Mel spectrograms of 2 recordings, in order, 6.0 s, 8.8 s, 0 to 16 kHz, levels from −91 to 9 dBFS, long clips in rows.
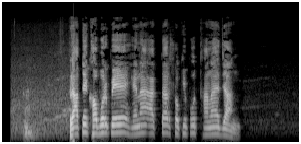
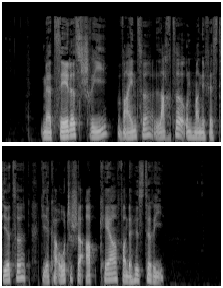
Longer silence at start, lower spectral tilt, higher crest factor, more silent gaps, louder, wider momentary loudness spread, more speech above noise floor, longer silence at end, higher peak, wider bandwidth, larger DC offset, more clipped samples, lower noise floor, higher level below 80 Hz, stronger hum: second, 0.2 s vs 0.8 s; second, -4.5 dB/octave vs -6 dB/octave; about the same, 20 dB vs 20 dB; neither; first, -18 LUFS vs -28 LUFS; first, 19 LU vs 9 LU; second, 47 dB vs 52 dB; about the same, 1.25 s vs 1.15 s; first, 0 dBFS vs -8 dBFS; about the same, 11.5 kHz vs 11.5 kHz; neither; neither; second, -66 dBFS vs -80 dBFS; second, -64 dBFS vs -48 dBFS; neither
